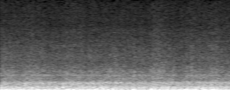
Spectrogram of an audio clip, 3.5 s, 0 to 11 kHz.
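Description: Gatwick Express train running in Train Sim World 2, a continuous low rumble of the moving train with steady broadband noise and no distinct events, heard alone without voices.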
